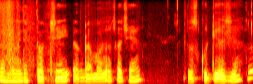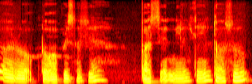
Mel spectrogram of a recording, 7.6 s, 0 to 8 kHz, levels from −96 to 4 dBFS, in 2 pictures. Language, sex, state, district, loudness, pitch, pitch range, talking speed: Bengali, male, West Bengal, Malda, -18 LUFS, 120 Hz, 110-135 Hz, 110 wpm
